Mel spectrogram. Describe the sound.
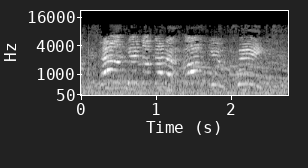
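Several young children at a Green Jackets baseball game chatter and call out in high, excited voices into a crowd microphone dangling over their heads, their overlapping speech rising and falling over a steady background murmur for a few seconds.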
